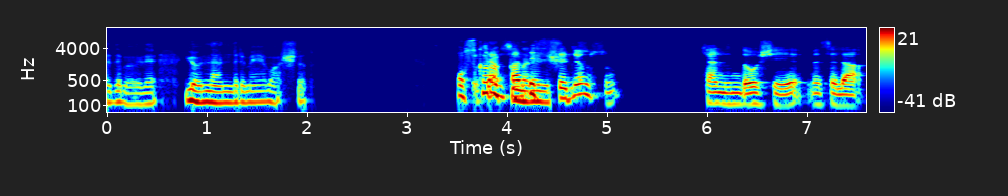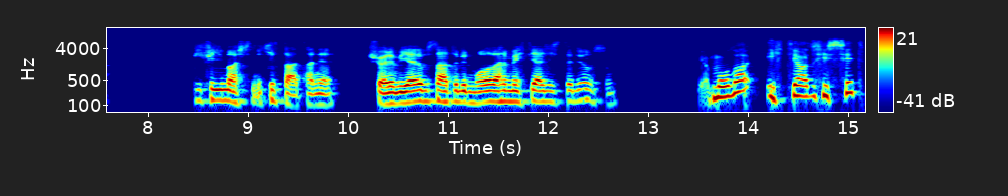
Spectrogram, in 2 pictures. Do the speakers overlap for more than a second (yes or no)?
yes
